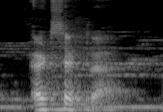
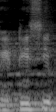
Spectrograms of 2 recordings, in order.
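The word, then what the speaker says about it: etc.: इसके एग्जाम्पल्स हैं जैसे बी, सी, डी, एफ एटसेट्रा। इसे हम लोग एटसेट्रा पढ़ते हैं। कुछ लोग इसे ईटीसी पढ़ते हैं, जो गलत है। ईटीसी नहीं पढ़ें, हमेशा एटसेट्रा पढ़ें।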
